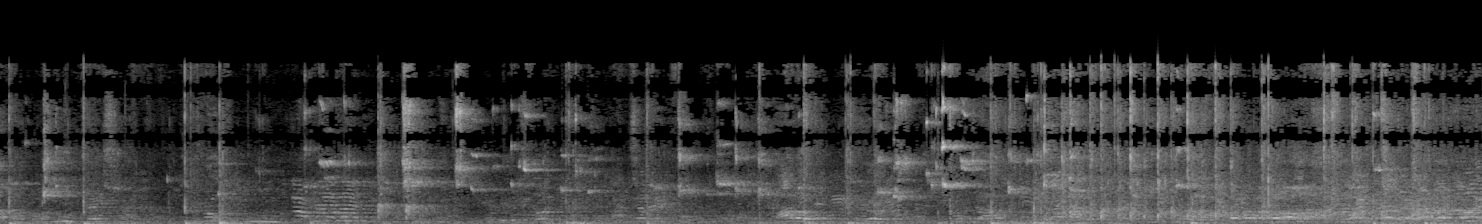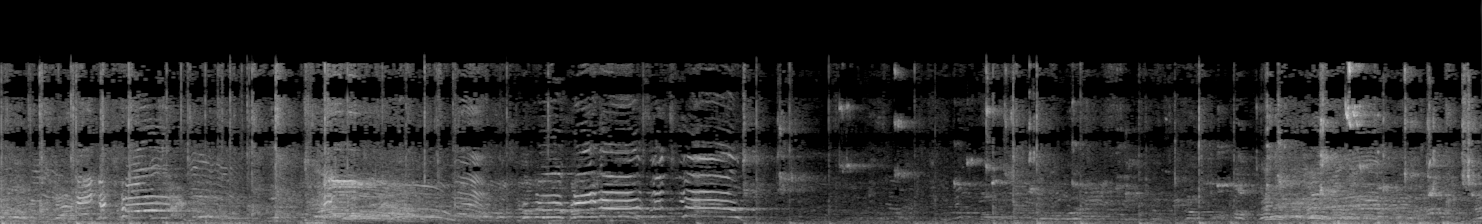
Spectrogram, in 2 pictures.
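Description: Spectators talk and shout in a large echoing gym.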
